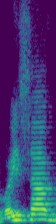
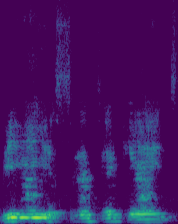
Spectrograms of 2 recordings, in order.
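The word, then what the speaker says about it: Vaishakh: So Vaishak becomes very holy month for Buddhists, and they call it Vaishak. Vaishak, they don't pronounce Veshak, they write sometimes.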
